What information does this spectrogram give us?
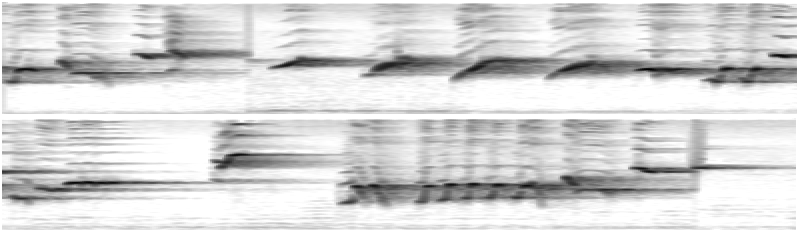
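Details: Kacer lure song for a silent oriental magpie-robin: loud sequence of rising slurred whistles and buzzy notes, a high sharp note, then harsh rapid chatter and a closing whistle, faint hum beneath.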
